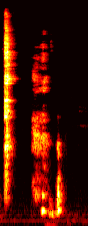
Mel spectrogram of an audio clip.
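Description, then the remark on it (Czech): A single bright glassy clink rings out and fades quickly, followed a moment later by a short spoken phrase, as in a toast. “Na zdraví. Na zdraví.”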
